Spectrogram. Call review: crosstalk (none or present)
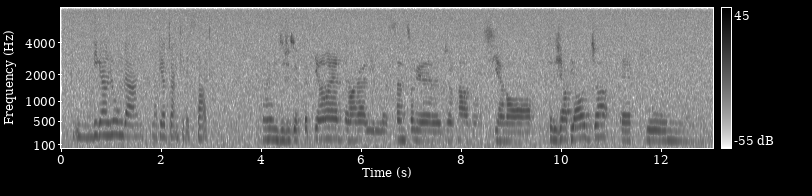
none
